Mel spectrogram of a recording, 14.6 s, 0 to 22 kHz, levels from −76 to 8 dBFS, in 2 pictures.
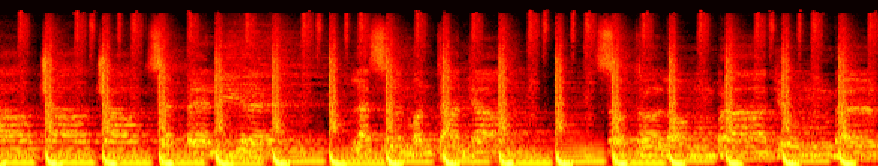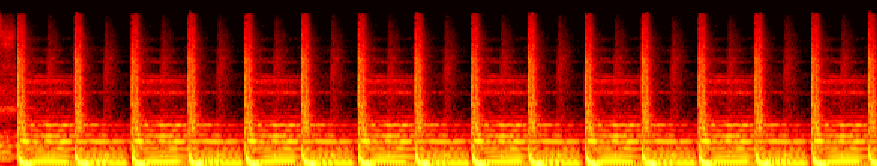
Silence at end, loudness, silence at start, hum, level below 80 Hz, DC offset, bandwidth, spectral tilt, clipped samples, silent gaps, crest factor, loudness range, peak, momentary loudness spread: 0 s; -15 LUFS; 0 s; none; -16 dBFS; 0.3%; 17 kHz; -5 dB/octave; under 0.1%; none; 12 dB; 0 LU; 0 dBFS; 2 LU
